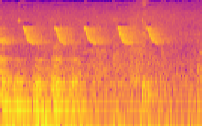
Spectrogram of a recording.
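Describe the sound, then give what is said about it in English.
Five quick, high, downward-sweeping chirps from a tiny sunbird, evenly spaced and fairly clear, with faint low sounds underneath. “The bird making that sound is a little tiny sunbird. It's only about that big.”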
